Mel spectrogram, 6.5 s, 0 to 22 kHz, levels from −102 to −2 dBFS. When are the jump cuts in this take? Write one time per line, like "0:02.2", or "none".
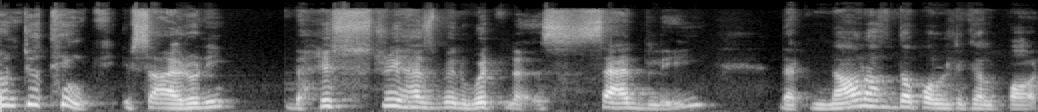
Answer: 0:01.7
